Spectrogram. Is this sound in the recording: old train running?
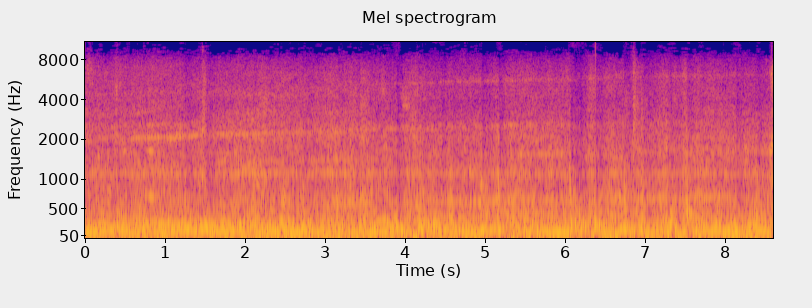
yes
